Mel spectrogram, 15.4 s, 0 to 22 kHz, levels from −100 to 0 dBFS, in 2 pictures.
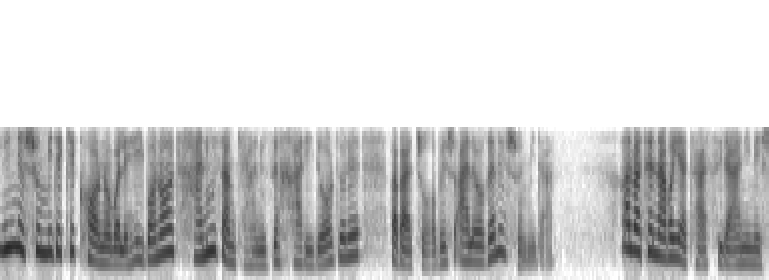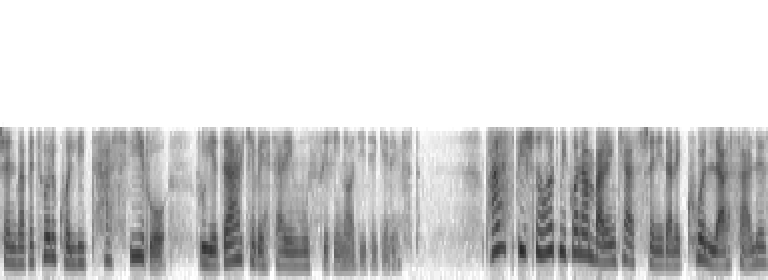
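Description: Telephone-band speech over a G.711 line (roughly 250 Hz to 3.6 kHz), with two brief packet losses with pitch repetition at 4.28–4.32 s (40 ms, which fits two lost packets) and 8.84–8.86 s. Each gap is filled by repeating the last pitch cycle, giving a held, buzzy tone rather than the silent hole or click of a plain dropout.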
